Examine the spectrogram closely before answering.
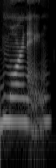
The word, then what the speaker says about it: morning: The typical pronunciation of the I in ing is eh.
